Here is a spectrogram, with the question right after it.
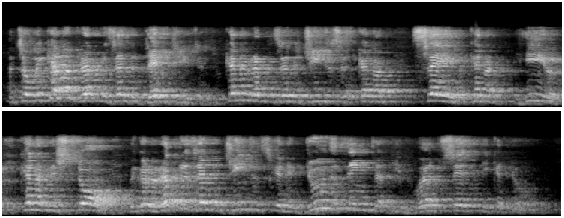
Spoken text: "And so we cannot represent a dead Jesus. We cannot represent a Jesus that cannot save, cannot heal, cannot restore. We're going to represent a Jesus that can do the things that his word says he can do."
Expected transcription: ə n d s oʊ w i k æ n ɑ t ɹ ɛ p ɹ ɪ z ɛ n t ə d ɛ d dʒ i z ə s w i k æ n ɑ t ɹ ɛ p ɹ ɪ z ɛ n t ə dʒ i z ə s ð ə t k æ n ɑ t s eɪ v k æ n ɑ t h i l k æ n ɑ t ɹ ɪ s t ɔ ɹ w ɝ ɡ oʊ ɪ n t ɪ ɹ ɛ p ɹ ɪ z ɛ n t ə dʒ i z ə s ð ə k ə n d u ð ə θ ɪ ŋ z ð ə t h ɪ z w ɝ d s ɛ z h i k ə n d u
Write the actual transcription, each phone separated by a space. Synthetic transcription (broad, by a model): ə n s oʊ w i k æ n ɑ t ɹ ɛ p ɹ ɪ z ɛ n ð ə d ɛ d dʒ i z ə s w i k æ n ɑ t ɹ ɛ p ɹ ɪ z ɛ n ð ə dʒ i z ə s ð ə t k æ n ɑ t s eɪ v k æ n ɑ t h i l k æ n ɑ t ɹ ɪ s t ɔ ɹ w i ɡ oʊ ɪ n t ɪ ɹ ɛ p ɹ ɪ z ɛ n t ə dʒ i z ə s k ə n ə d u ð ə θ ɪ ŋ z ð ə t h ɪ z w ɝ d s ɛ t h i k ə n d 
